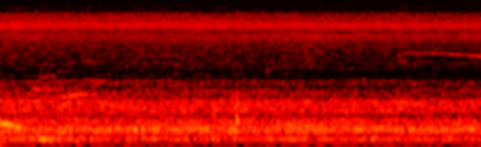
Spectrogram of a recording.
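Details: Thousands of honey bees at a courtyard hive kept for honey collection, foraging on mustard fields; steady soft droning buzz throughout, with a few faint thin tones drifting over the hum.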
